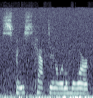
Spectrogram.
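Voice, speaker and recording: A woman's voice: medium pitch, level tone, normal speed, natural voice. An actress playing a bossy, fussy female stage director who nitpicks and interrupts in a game audio log. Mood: bossy, exasperated. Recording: clear hiss behind the voice.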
